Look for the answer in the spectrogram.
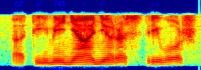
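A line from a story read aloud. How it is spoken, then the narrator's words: Hoarse rasp. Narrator (Russian): прохрипел Дмитро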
